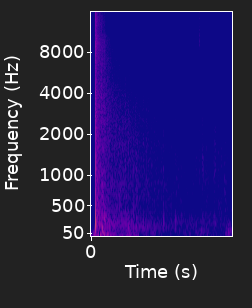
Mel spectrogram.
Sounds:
explosion, fireworks

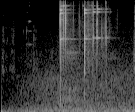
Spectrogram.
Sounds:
shatter, glass, crushing

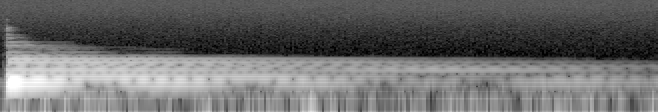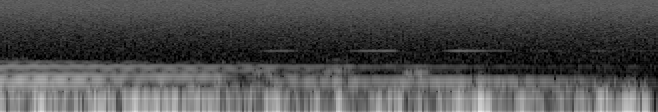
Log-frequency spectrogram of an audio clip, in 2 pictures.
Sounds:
musical instrument, music, harp

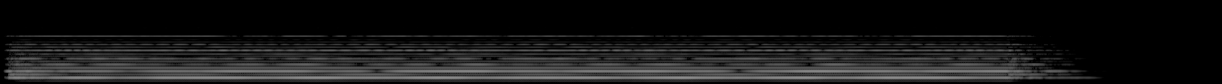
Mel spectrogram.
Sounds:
musical instrument, organ, keyboard (musical), music

